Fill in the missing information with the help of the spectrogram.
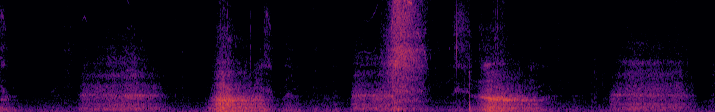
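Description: A man breathing in and out close to a headset microphone during a warm-up exercise: softer inhales alternate with short, sharper exhales, about three breaths in all.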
